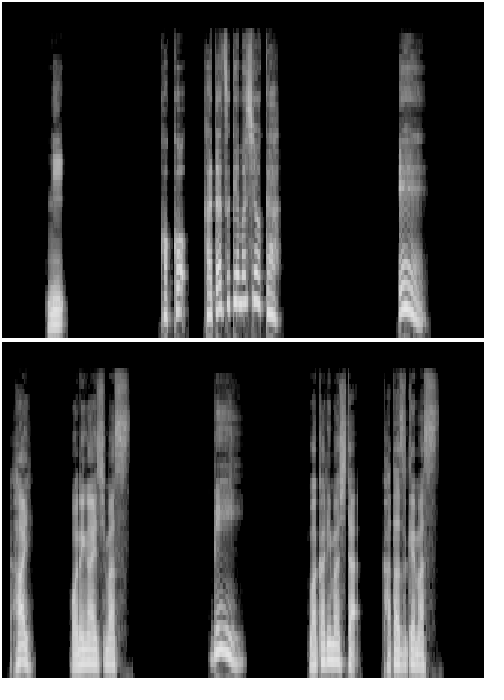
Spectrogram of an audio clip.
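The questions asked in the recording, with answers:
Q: ここ片付けましょうか。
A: A: はい、お願いします。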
